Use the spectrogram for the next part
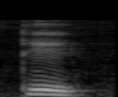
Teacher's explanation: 혀끝이 윗잇몸에 붙었다 떨어지죠. 드 앞니 뒤에 있는 윗잇몸에 붙었다 떨어지더라.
